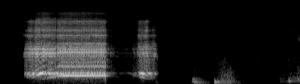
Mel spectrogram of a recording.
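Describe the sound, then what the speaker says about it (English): A phone ringtone chimes loudly during an online video meeting, one long electronic tone burst followed by a shorter one, then faint low thumps and silence. "I think that was a ringtone"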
